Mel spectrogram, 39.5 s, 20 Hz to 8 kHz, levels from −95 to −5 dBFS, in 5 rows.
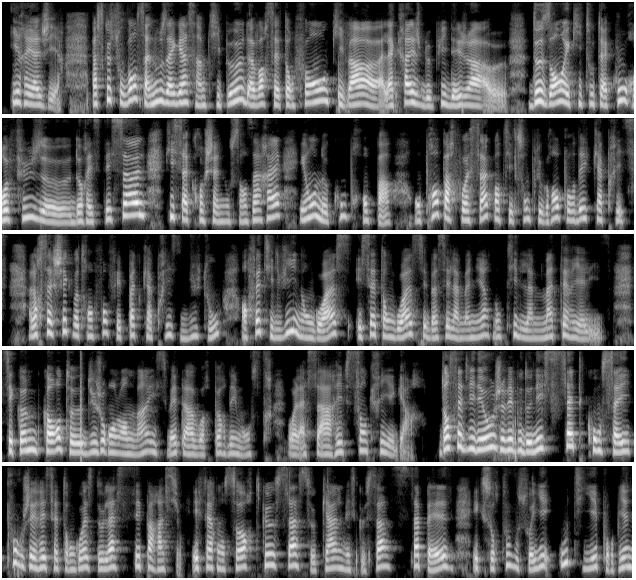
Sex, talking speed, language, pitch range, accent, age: female, 210 wpm, French, 190-250 Hz, French, 50-69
